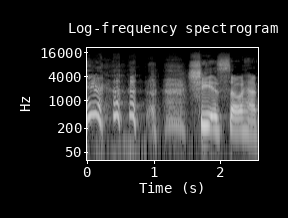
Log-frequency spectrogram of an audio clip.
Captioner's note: laughing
